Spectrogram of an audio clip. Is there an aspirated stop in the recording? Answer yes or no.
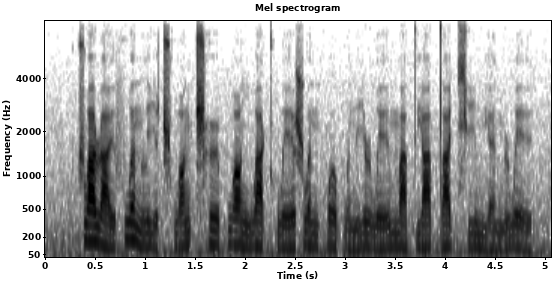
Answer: yes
